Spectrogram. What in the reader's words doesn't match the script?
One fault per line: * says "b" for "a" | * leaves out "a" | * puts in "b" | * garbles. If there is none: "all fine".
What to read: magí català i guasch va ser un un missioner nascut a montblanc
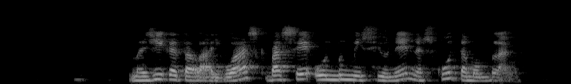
all fine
